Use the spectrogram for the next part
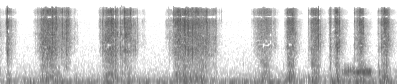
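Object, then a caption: Natural loofah sponge scratched with fingernails. A dry natural loofah slab with loose fibers at its edges is scratched with long nail tips. Rough, bright, airy scratching strokes come in irregular bursts: several longer drawn-out scrapes first, then quicker, shorter scratches toward the end.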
